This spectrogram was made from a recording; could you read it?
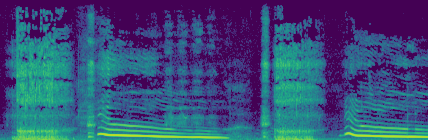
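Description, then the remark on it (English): A voice imitates Santa snoring: twice, a harsh, raspy snort is followed by a long, loud, drawn-out exhale that slides downward in pitch, with no other sounds around it. “Does Santa snore? Yes.”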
